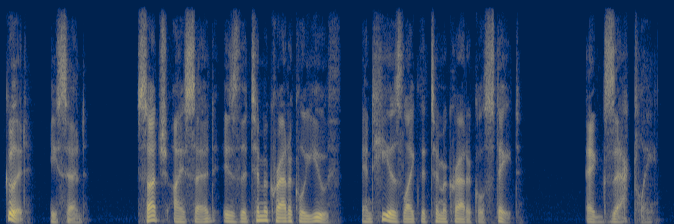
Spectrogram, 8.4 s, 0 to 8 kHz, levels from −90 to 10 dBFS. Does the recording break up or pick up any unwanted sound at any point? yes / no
no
